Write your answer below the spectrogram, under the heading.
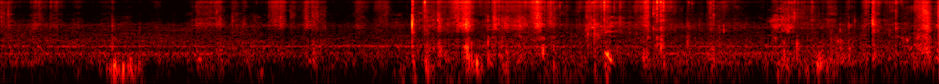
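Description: Footsteps through dry grass and undergrowth, with leaves and stems crackling and brushing past in irregular bursts that thicken from about six seconds in.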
